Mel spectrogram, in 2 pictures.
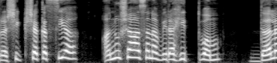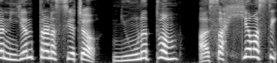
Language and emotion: Sanskrit, disgusted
